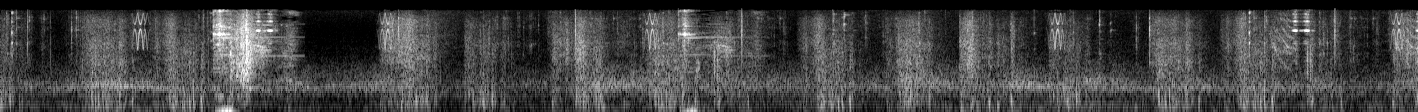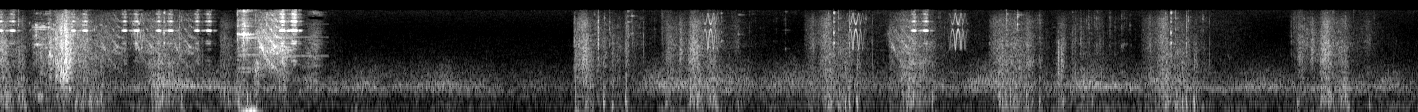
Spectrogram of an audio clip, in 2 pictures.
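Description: Short chimes and blips ring out again and again.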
